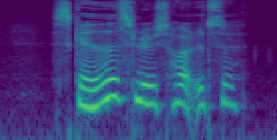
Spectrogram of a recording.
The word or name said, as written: skadesløsholdelse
